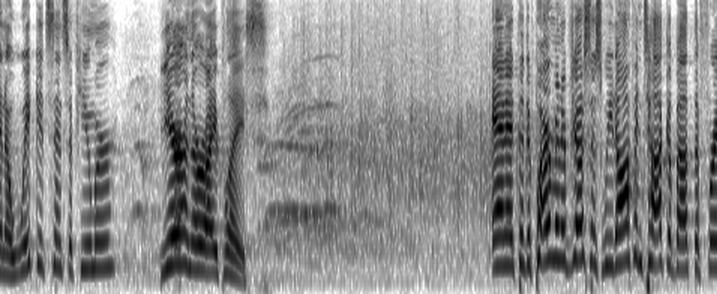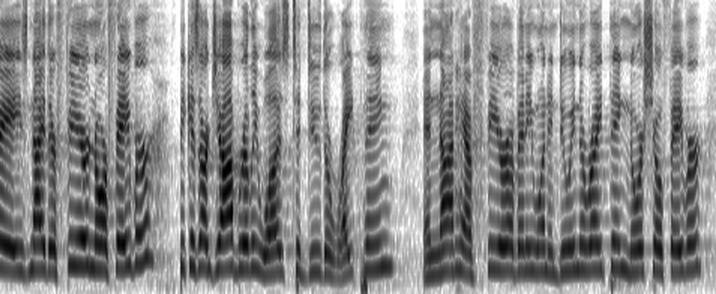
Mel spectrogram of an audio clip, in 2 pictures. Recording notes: In this talk he muses to a Seattle audience. It took place at the Neptune theater March 27th.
